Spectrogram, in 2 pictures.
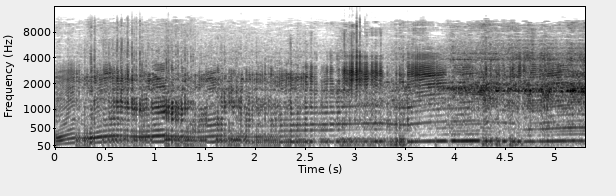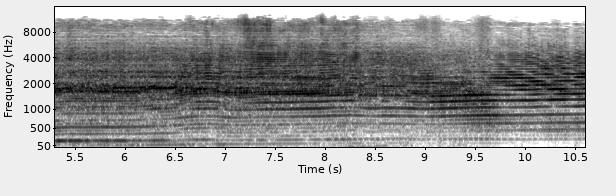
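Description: Snowmobile engine revving as the sled pulls away through deep snow: its pitch wavers up and down at first, then holds steady, and its low end fades after about six seconds as it moves off.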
